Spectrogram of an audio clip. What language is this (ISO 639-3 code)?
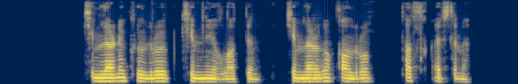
uig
